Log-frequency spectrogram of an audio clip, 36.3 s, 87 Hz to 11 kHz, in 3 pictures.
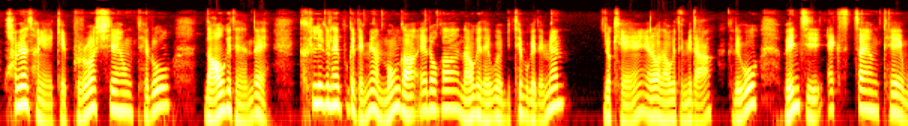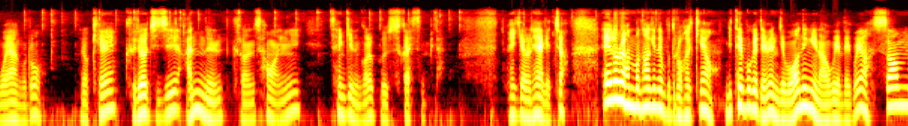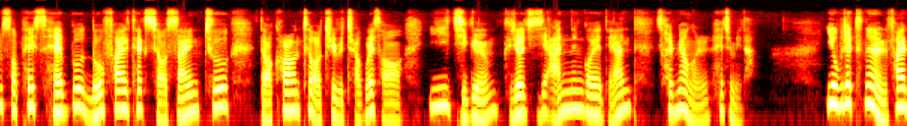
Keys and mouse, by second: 3.9 click, 4.7 click, 5.5 alt+click, 6.7 alt+click, 6.7 alt+right click, 6.7 alt+middle click, 11.3 click, 12.3 click, 13.0 alt+click, 13.5 alt+click, 14.2 alt+click, 14.7 alt+click, 15.4 click, 15.9 alt+click, 16.4 alt+click, 16.9 alt+click, 17.4 alt+click, 17.9 alt+click, 19.7 alt+middle click, 19.9 alt+click, 20.5 alt+click, 22.7 alt+click, 22.7 alt+middle click, 26.7 alt+click, 26.7 alt+middle click, 28.8 alt+click, 28.8 alt+middle click, 30.2 alt+click, 33.4 click.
